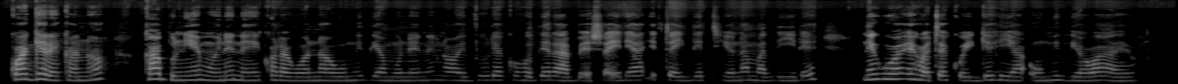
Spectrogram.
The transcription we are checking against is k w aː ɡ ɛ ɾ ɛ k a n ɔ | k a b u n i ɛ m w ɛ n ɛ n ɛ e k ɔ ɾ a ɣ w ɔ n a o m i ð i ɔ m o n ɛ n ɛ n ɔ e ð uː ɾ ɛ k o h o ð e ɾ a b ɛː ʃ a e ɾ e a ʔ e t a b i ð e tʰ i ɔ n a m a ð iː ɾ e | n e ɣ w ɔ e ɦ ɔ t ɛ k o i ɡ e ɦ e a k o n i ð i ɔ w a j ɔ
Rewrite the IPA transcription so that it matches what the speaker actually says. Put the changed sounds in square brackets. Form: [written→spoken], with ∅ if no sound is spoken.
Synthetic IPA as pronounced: k w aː ɡ ɛ ɾ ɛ k a n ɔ | k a b u n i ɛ m w ɛ n ɛ n ɛ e k ɔ ɾ a ɣ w ɔ n a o m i ð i ɔ m o n ɛ n ɛ n ɔ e ð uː ɾ ɛ k o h o ð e ɾ a b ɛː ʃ a e ɾ e a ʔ e t a [b→∅] i ð e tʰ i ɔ n a m a ð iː ɾ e | n e ɣ w ɔ e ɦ ɔ t ɛ k o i ɡ e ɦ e a [k→ʔ] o [n→m] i ð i ɔ w a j ɔ

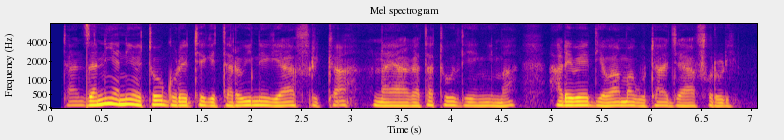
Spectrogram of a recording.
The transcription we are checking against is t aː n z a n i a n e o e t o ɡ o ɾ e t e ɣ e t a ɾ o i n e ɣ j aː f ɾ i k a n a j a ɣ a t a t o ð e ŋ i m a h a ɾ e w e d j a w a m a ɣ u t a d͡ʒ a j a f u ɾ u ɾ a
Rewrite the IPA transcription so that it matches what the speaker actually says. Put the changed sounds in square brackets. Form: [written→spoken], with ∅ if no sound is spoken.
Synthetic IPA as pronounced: t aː n z a n i a n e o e t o ɡ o ɾ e t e ɣ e t a ɾ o i n e ɣ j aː f ɾ i k a n a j a ɣ a t a t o ð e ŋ i m a h a ɾ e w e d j a w a m a ɣ u t a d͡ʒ a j a f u ɾ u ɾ [a→i]

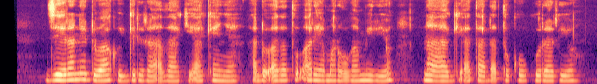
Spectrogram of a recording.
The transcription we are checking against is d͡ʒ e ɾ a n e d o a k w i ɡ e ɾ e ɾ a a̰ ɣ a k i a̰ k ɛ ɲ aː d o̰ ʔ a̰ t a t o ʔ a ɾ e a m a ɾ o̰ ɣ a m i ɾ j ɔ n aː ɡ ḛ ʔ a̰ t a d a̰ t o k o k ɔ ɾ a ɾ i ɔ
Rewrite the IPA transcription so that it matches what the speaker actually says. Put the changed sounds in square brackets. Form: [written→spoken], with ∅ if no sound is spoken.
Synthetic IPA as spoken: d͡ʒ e ɾ a n e d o a k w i ɡ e ɾ e ɾ a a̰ [ɣ→ð] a k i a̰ k ɛ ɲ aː d o̰ ʔ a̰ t a t o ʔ a ɾ e a m a ɾ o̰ ɣ a m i ɾ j ɔ n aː ɡ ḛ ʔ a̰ t a d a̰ t o k o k [ɔ→u] ɾ a ɾ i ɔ

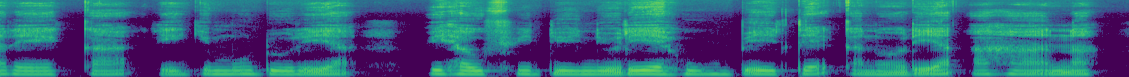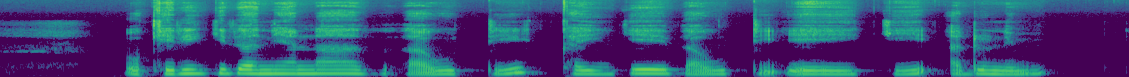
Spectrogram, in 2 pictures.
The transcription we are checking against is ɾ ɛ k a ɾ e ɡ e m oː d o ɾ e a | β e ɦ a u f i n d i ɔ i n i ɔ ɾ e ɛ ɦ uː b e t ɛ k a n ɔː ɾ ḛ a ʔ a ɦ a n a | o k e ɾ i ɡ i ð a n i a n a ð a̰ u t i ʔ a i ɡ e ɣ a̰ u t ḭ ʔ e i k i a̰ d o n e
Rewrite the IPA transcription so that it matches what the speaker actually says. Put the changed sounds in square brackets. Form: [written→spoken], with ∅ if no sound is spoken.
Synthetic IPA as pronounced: ɾ ɛ k a ɾ e ɡ e m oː d o ɾ e a | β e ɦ a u f i [n→∅] d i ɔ i n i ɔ ɾ e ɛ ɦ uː b e t ɛ k a n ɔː ɾ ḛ a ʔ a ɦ a n a | o k e ɾ i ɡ i ð a n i a n a ð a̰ u t i [ʔ→k] a i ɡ e [ɣ→ð] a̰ u t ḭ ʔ e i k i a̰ d o n e

